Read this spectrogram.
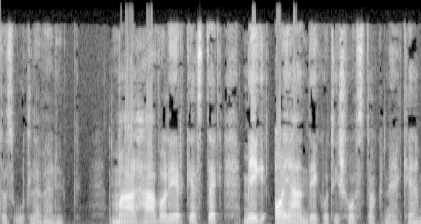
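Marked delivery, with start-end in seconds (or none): none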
